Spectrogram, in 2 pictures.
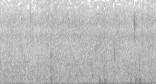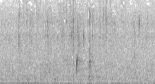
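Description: Corn and shrimp fritters frying in a wok of very hot oil: a steady sizzle with scattered small pops and crackles, a few sharper pops about five seconds in.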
